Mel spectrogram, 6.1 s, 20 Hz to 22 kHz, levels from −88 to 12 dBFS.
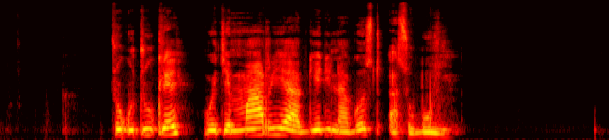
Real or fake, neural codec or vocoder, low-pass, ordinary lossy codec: real; none; 19.8 kHz; none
